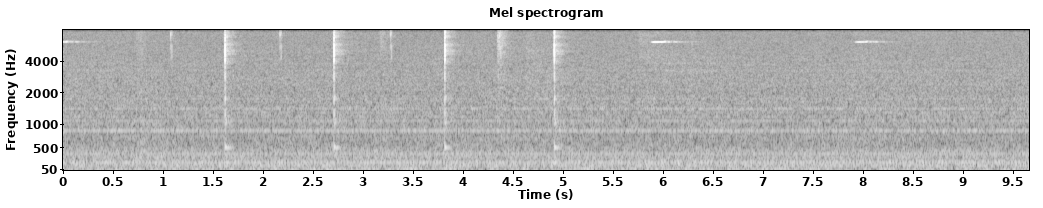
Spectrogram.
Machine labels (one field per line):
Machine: valve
